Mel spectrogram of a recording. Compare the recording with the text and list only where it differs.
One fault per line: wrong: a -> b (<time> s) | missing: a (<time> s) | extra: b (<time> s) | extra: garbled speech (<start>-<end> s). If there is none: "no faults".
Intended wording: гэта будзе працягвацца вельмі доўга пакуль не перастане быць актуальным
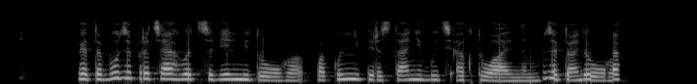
extra: garbled speech (5.4-6.2 s)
